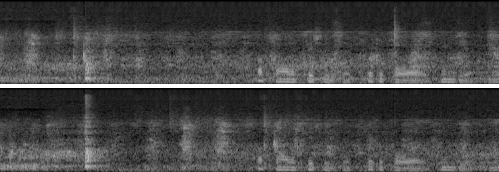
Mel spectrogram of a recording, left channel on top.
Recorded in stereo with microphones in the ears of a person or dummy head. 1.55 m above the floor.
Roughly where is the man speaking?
Left.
